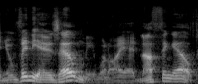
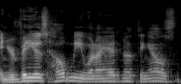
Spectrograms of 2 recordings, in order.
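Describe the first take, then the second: First: It is read in an exaggerated cartoonish Australian accent. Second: It is read sincerely in the speaker's natural voice. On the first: The speaker calls it wrong. "I said that in a cartoon Australian voice" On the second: The speaker calls it right. "I'm going to read that again, sincerely"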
